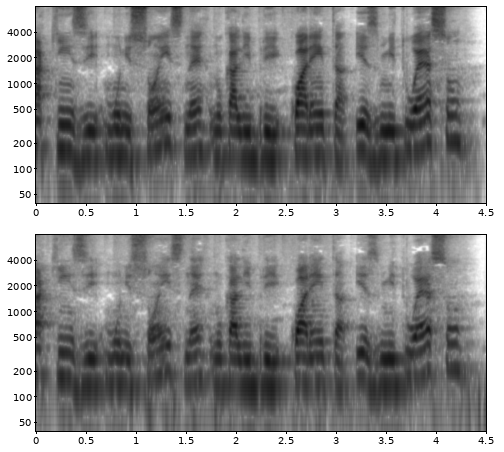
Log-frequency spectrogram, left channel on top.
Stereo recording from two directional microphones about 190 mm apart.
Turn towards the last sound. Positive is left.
turn(degrees=30)  # may be behind; listen again after turning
